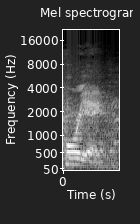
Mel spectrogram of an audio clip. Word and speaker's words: Poirier: Poirier.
